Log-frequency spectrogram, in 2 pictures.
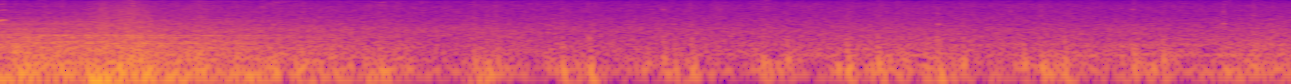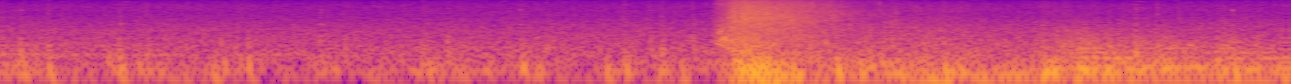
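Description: Hooves gallop steadily on stone.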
